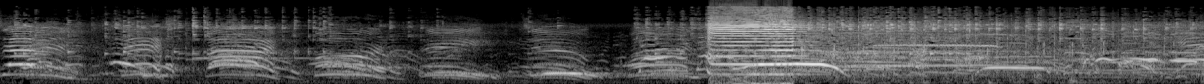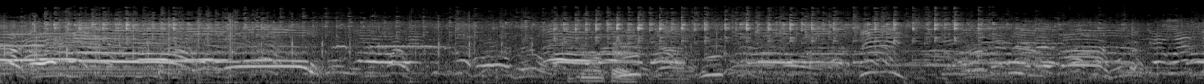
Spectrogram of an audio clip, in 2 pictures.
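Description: Voices call out in a steady rhythm, about one call a second. Then a start horn sounds once for about a second, seven seconds in, the loudest sound. After it, spectators cheer and shout continuously as the swim starts.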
